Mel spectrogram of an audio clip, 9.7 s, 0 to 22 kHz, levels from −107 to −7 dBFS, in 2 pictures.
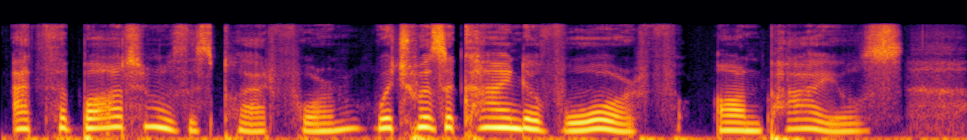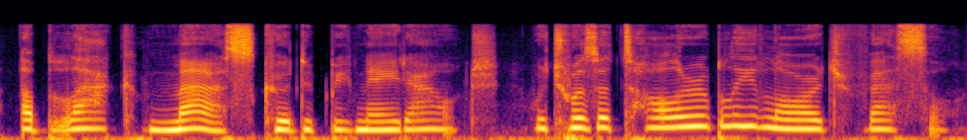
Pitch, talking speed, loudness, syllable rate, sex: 225 Hz, 165 wpm, -18 LUFS, 4.1 syllables/s, female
